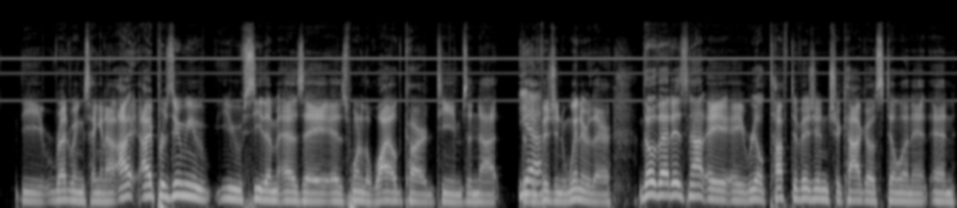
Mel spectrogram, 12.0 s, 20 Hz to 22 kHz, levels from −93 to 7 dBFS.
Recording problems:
high-pitched whine; noticeable; throughout; 8 kHz, 20 dB below the speech

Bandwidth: 14.5 kHz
